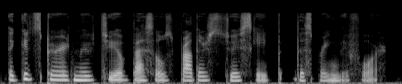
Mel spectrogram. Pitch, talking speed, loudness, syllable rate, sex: 195 Hz, 195 wpm, -22 LUFS, 5.9 syllables/s, female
